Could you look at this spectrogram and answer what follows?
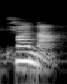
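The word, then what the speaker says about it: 棚: be not good yes so the da part of Donna is actually an example of rendaku so it's actually Tana um what's this folded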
